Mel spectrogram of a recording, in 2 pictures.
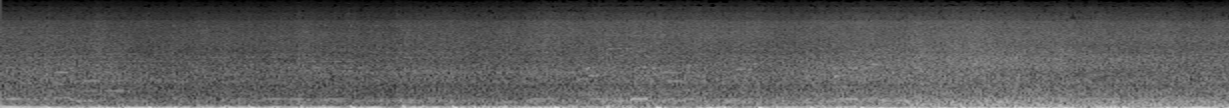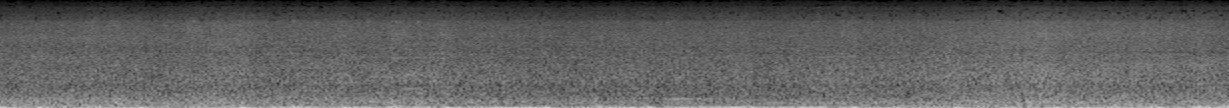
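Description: Waves wash up onto a beach and roll back.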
